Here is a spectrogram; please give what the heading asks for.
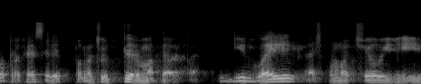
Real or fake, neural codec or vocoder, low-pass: fake; codec, 16 kHz, 1 kbps, FreqCodec, smaller model; 7.2 kHz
